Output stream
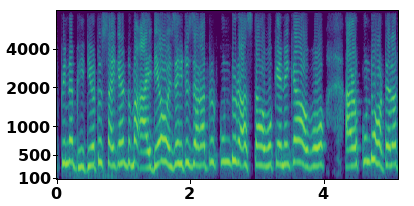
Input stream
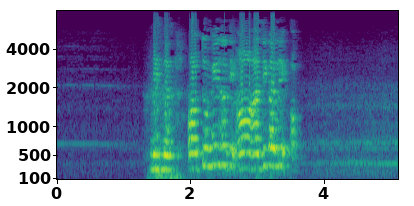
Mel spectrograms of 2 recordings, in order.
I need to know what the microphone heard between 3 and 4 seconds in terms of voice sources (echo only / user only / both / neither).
user only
